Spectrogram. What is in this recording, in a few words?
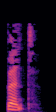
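"bent", US English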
